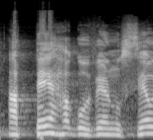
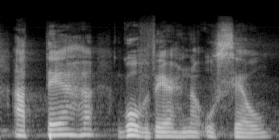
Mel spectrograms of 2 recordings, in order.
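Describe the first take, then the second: First: Said in the usual way. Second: Slow, low, quiet divine voice; voice of God. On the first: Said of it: "Eu falei". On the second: Retold or imitated. Preacher voicing God answering him, slow and hushed. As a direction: speak it slow and hushed like a voice from above. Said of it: "Deus disse pra mim assim".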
